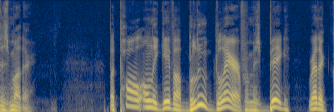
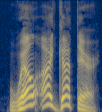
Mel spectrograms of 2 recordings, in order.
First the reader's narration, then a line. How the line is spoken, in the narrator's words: he announced fiercely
